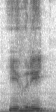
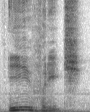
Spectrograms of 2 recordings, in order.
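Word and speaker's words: עברית: aqui está em português na língua hebraica é pronunciado assim ó ivrit ivrit que é hebraico né ou Hebreu aramaico é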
